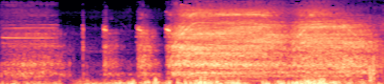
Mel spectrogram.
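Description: EGO battery power head driving its bristle brush attachment over dormant grass, brushing lightly to lift dead grass and thatch. The brush eases off for about two seconds, with a few clicks, then runs up again and sweeps steadily through the grass.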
